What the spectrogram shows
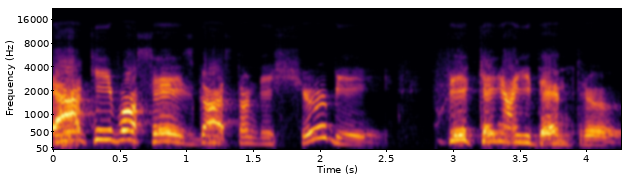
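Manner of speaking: rough, creaky, croaked villain voice. Speaker retells what Sepulcrávio told the Chube followers: Sepulcrávio villain voice. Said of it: "Ele falou desse jeito, com essa voz".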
